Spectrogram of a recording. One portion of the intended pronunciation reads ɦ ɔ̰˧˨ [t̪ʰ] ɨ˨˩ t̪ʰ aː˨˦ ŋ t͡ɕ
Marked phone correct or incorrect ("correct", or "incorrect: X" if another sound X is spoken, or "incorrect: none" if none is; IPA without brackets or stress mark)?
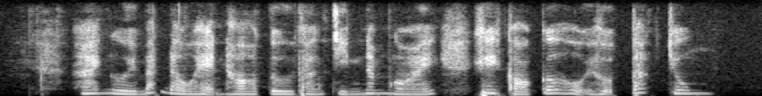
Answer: incorrect: t̪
